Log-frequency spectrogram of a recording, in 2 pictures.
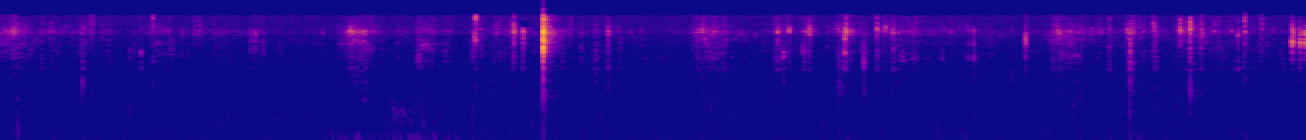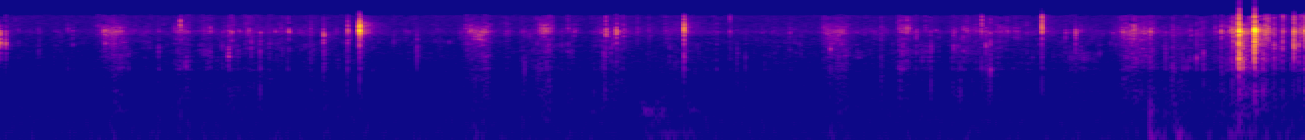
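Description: Sticky slime crackles and pops softly as it is stretched.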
